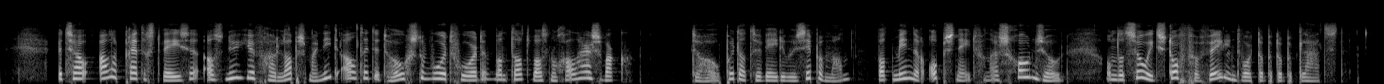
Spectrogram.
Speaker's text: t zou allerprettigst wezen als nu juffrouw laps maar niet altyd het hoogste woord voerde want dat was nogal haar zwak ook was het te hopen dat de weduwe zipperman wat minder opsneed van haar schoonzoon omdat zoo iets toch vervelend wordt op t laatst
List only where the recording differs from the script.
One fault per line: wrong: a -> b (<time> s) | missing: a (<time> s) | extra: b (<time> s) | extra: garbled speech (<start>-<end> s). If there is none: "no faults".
missing: ook was het (6.3 s)
extra: op (12.8 s)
